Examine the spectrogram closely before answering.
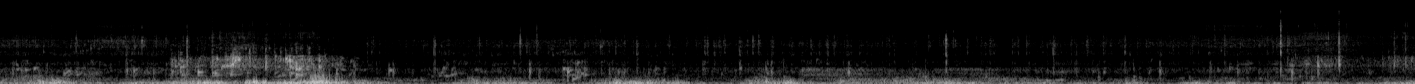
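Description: Water rumbles and gurgles with a muffled, underwater sound.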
